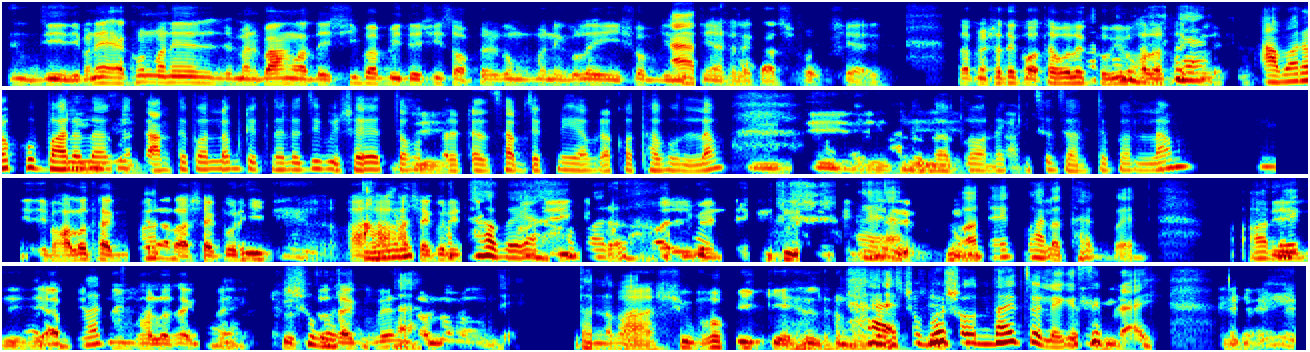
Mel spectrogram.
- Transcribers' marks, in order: static; other background noise; other noise; laughing while speaking: "তো আপনার সাথে কথা বলে খুবই ভালো লাগলে জি"; laughing while speaking: "আবারও কথা হবে আবারও"; distorted speech; laughing while speaking: "টেকনোলজি ভালোবাসবেন টেকনোলজি"; unintelligible speech; laughing while speaking: "আর শুভ বিকেল ধন্যবাদ। জি। হুম"; laughing while speaking: "হ্যাঁ, শুভ সন্ধ্যায় চলে গেছি প্রায়"; tapping
- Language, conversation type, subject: Bengali, unstructured, আপনি কীভাবে মনে করেন প্রযুক্তি শিক্ষা ব্যবস্থাকে পরিবর্তন করছে?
